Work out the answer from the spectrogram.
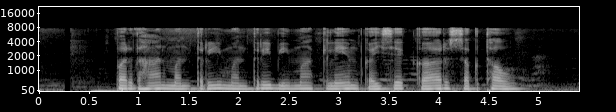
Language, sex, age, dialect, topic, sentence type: Chhattisgarhi, male, 18-24, Northern/Bhandar, banking, question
